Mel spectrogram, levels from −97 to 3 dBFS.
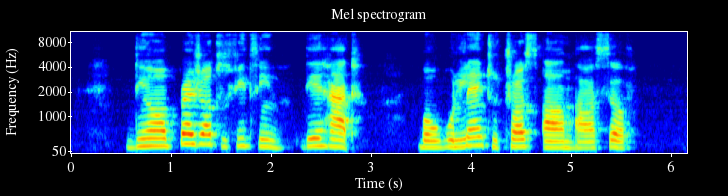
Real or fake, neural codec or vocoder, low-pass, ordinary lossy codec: fake; vocoder, 22.05 kHz, 80 mel bands, HiFi-GAN; none; none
